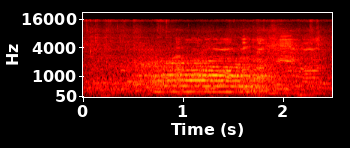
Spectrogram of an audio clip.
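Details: Jumbo local cattle, traditionally fattened, at Geurugok cattle market in Bireuen, Aceh, Indonesia, on 13 July 2021, the lively weekend before Qurban; one drawn-out, low, harmonic moo swells in the middle and then fades, with faint crowd chatter behind.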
